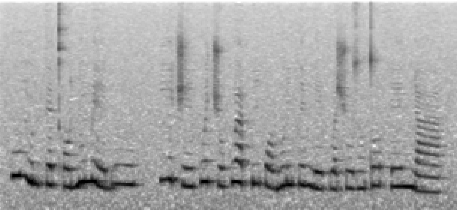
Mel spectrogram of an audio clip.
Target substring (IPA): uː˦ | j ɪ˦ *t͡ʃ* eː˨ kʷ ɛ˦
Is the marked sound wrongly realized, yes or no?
no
